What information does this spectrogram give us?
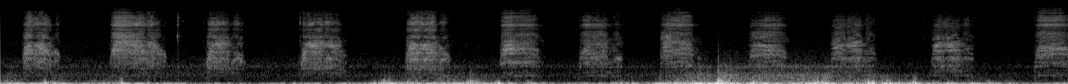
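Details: Young Griffon vulture begging for food at its nest in Israel, filmed by nest camera on 23 July 2021 after hatching on 22 April: a steady series of hoarse, rasping calls, roughly four per second's span, over deep rumble.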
